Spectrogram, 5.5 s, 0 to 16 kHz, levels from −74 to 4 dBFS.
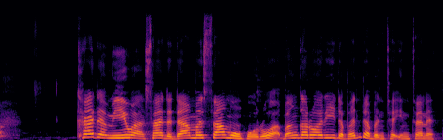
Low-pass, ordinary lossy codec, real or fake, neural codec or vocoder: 14.4 kHz; none; fake; vocoder, 48 kHz, 128 mel bands, Vocos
